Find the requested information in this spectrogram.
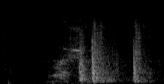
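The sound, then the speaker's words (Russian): A barred door is opened as someone enters a building, giving a few soft clunks and scraping thuds spread over under two seconds, fairly faint. “Подходит к зданию с решетчатой дверью. Заходит внутрь.”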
